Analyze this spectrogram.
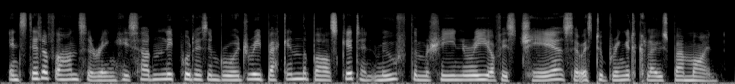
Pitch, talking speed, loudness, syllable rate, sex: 210 Hz, 220 wpm, -17 LUFS, 5.8 syllables/s, female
